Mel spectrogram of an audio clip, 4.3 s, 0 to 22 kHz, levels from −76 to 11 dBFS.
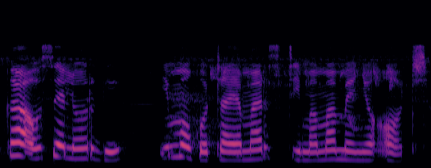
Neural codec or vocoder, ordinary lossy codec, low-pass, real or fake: none; MP3, 64 kbps; 7.2 kHz; real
